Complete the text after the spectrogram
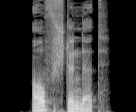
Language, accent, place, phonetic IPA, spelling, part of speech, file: German, Germany, Berlin, [ˈaʊ̯fˌʃtʏndət], aufstündet, verb, De-aufstündet.ogg
- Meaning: second-person plural dependent subjunctive II of aufstehen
